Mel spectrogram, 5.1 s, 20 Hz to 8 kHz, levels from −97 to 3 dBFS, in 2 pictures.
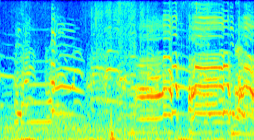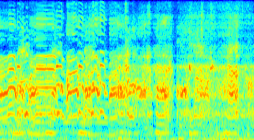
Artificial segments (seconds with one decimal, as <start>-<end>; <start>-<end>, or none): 3.7-5.1

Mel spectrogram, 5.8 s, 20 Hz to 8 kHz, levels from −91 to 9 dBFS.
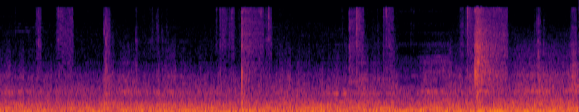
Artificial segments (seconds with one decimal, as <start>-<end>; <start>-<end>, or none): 4.0-4.5

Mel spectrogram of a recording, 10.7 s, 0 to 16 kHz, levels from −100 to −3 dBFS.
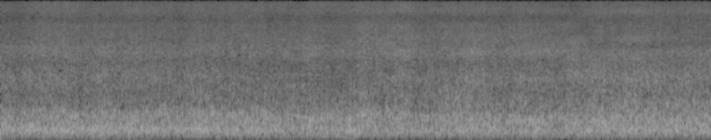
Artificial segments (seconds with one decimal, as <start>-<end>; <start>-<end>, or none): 4.3-5.4

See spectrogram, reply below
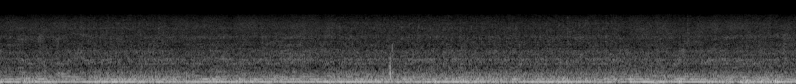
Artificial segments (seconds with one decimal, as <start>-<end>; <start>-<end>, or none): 0.0-0.9; 1.7-3.3; 6.2-8.0

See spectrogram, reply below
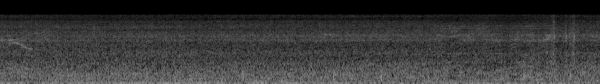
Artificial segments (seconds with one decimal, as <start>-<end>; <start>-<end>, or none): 4.4-5.5

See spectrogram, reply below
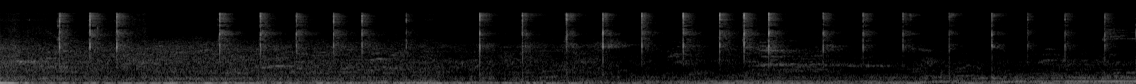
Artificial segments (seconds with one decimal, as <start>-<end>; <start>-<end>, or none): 4.4-6.3; 9.1-10.1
